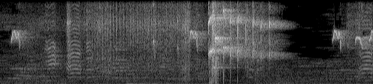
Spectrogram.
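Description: Red avadavat giving high, thin twittering notes with a brief burst of sharp chirps and a soft flutter midway; faint background hum.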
